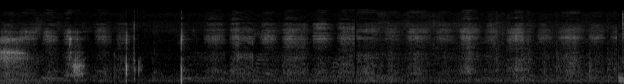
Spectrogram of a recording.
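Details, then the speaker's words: Young woman, a known asthmatic, with acute asthma symptoms before receiving a short-acting beta agonist reliever through a spacer: audible wheezing and difficulty breathing. "which is a known asmmetic and you can hear that she's wheezing and she has difficulty breathing"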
